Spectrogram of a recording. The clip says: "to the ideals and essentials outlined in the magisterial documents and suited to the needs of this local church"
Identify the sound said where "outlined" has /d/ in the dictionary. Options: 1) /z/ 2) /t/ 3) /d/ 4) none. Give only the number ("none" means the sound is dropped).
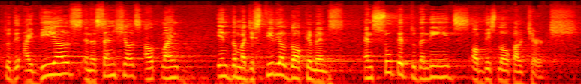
3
